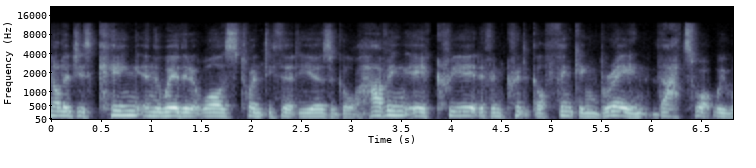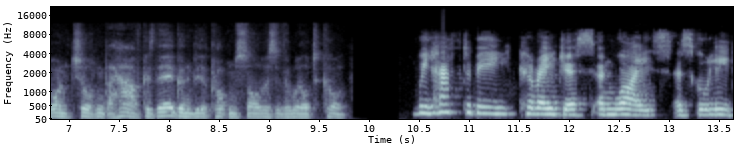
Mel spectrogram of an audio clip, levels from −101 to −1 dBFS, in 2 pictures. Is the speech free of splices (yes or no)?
no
